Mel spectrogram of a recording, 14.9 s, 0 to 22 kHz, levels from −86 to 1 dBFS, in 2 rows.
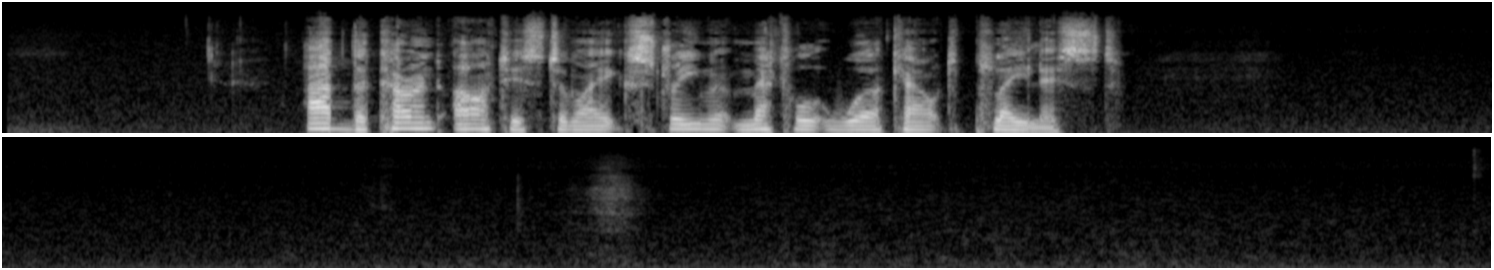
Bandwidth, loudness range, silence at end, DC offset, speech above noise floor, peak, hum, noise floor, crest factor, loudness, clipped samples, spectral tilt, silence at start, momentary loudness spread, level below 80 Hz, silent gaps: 14.5 kHz; 6 LU; 9.3 s; under 0.1%; 46 dB; 0 dBFS; none; -65 dBFS; 24 dB; -19 LUFS; under 0.1%; -3.5 dB/octave; 1.5 s; 7 LU; -58 dBFS; none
